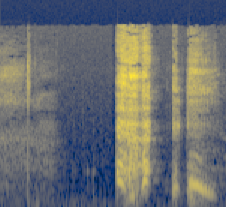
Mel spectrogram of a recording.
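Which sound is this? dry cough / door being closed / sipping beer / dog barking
dry cough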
